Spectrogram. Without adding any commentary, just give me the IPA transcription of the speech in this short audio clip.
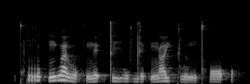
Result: kʰ r o˥˩ k̚ ŋ u˥˩ a̯ l o˨˩ k̚ n e˦˥ ʔ t iː˧ w d e˨˩ ʔ ŋ a˥˩ j k l ɯ˨˩ ŋ kʰ ɔ˦˥ ʔ

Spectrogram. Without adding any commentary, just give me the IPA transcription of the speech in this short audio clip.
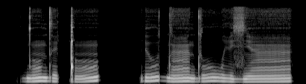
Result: d̪ õ d̪ e ǃ õ | ɾʲ u d æ̃ d u w i zʲ æ̃

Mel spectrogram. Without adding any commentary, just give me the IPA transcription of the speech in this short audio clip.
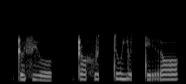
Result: ʈ ʊ fʲ o | ʈ ɔ x u tː u j ʊ tː ɪ r ɔ

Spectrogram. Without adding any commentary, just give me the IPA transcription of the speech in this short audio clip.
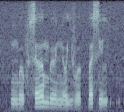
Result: ŋ͡m ɵː f s əː m øː n ɵː lʲ v ɵː k͡p ə s i l ḭ

